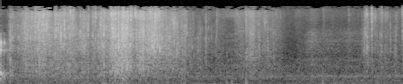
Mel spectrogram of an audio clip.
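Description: Large plastic chip bag crinkling as it is handled and moved, loudest about a second in and dying away in the second half.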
